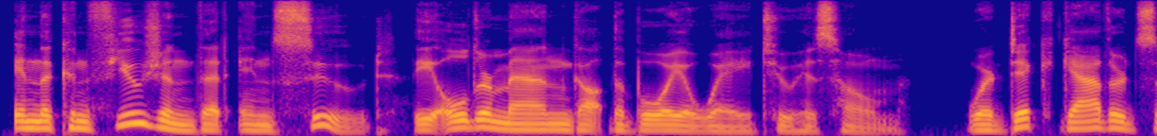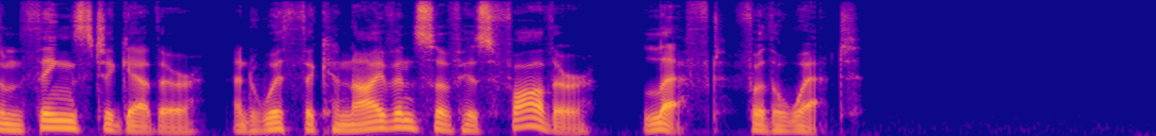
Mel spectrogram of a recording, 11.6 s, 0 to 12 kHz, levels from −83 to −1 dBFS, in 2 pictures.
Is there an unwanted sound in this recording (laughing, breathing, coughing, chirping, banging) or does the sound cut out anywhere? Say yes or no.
no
